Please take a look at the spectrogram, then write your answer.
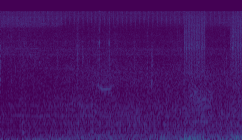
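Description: In the Far Cry video game, enemies arrive by boat on a river, and a faint, low engine rumble swells near the end over quiet background water and ambience.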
